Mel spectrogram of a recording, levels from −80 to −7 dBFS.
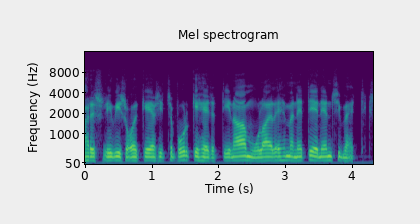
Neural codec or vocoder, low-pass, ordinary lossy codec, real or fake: none; 14.4 kHz; Opus, 64 kbps; real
